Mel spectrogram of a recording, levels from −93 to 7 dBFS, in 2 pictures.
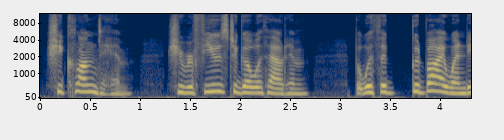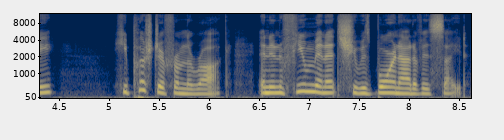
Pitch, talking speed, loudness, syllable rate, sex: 225 Hz, 235 wpm, -18 LUFS, 6.1 syllables/s, female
